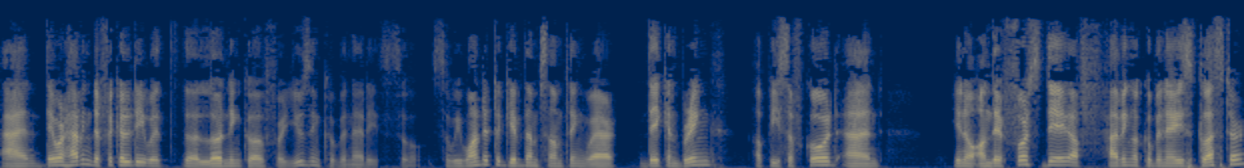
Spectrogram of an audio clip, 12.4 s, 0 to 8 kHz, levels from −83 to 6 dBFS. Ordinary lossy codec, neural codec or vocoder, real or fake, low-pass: MP3, 32 kbps; codec, 16 kHz, 0.9 kbps, LongCat-Audio-Codec; fake; 7.2 kHz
